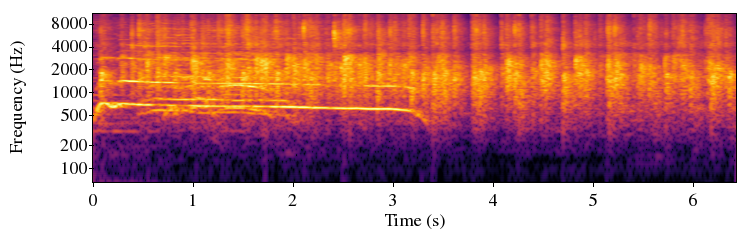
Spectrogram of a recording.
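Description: A small group clapping and applauding at a table after the music stops, the clapping growing more distinct about halfway through. Over the first three seconds a long held high note rises in, then slowly sinks and cuts off.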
